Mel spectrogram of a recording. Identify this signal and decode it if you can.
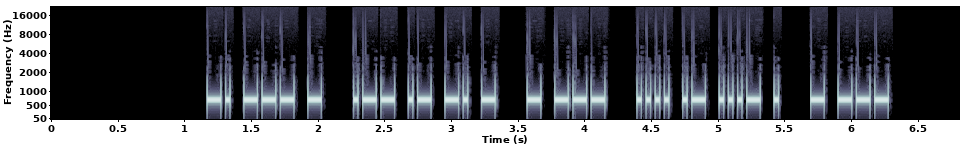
Morse code, heard as a keyed tone, about 34 wpm, 700 Hz. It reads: NOT WANT TO HAVE TO
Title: Sets of 5 Words Encore2 35wpm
